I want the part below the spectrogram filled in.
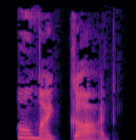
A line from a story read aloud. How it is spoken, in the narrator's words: cried the girl tear-stained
